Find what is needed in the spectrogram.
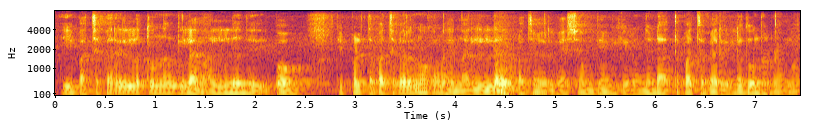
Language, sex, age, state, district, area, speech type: Malayalam, male, 18-30, Kerala, Kasaragod, urban, spontaneous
